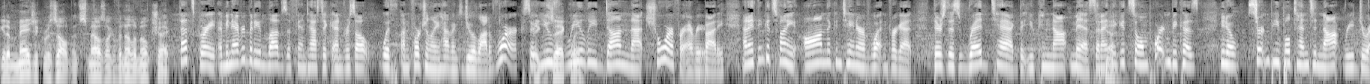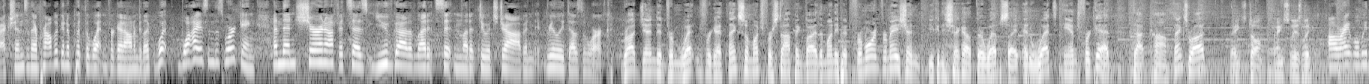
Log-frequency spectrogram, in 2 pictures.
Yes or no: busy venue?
yes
